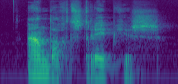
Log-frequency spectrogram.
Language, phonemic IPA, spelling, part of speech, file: Dutch, /ˈandɑx(t)ˌstrepjəs/, aandachtsstreepjes, noun, Nl-aandachtsstreepjes.ogg
- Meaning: plural of aandachtsstreepje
